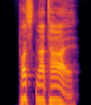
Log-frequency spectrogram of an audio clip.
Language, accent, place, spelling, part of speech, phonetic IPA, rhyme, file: German, Germany, Berlin, postnatal, adjective, [pɔstnaˈtaːl], -aːl, De-postnatal.ogg
- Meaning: postnatal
